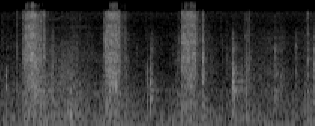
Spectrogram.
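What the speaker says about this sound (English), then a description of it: "what we're doing here is putting our intake fans on" PC intake fans being installed onto a case fan bracket produce faint scraping, ratcheting clicks and rubbing in short bursts, close by and with no talk.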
